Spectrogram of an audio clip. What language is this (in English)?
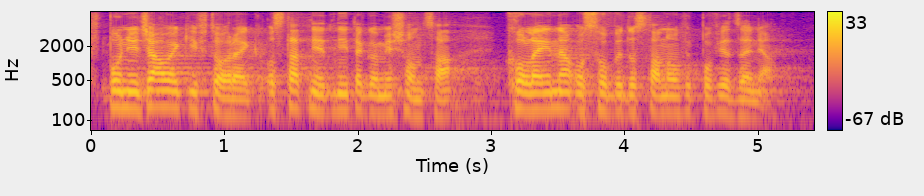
Polish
